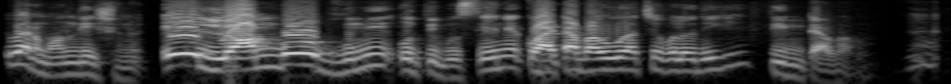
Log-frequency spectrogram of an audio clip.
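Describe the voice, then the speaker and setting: A man's voice: on the high side, sing-song, fast, a little mellow, no room sound. Man, math teacher, raised voice, dry close sound, chants memory rhymes. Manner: rhythmic mnemonic chanting, asks students questions. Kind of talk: classroom lesson.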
